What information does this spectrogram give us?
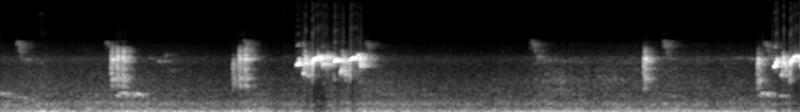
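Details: Authentic bulbul from Diyala singing for young birds to learn from; short separate chirps recur every second or two, broken by a couple of quick rolling warbled phrases, over a low background hum.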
